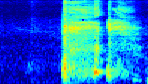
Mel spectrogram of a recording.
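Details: Child gives a short run of two or three harsh coughs, which the parent blames on snacking on ice, iced drinks and candy; cough.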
